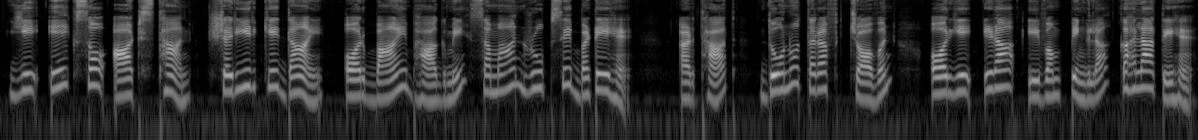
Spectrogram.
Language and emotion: Hindi, neutral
